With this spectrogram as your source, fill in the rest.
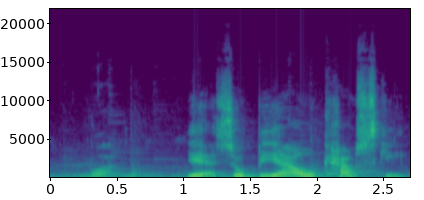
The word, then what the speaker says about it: Białkowski: And the L in the name has a little line through it, which means it's pronounced kind of like a W. What? Yeah, so Białkowski. Białkowski.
